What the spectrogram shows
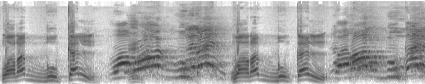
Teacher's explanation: را پیارے بچوں پر کر کے ادا کرنی ہے، موٹی ادا ہو، ٹھیک ہے، باریک نہ ہو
